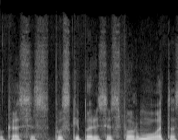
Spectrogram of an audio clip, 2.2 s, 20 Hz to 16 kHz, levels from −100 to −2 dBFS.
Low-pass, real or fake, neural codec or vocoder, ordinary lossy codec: 14.4 kHz; fake; codec, 44.1 kHz, 7.8 kbps, Pupu-Codec; MP3, 96 kbps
